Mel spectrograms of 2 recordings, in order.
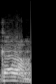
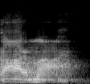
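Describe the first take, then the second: First: The word ends with the sounds 'am'. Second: The word ends with the sounds 'ma'. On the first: The speaker calls it right. "It is actually karam" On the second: The speaker calls it wrong. "the people in the other part of the world just call karma"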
